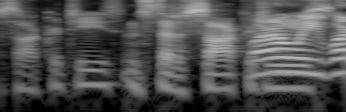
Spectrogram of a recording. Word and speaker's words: Socrates: French one you really soak rotties soak rotties instead of Socrates instead of soccer well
